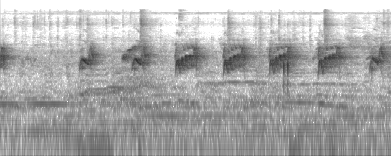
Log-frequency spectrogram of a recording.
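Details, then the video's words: Starling in front of a house delivering loud, harsh chattering notes in short bursts, repeated roughly every half second against a faint background hum. "KICAU JALAK DEPAN RUMAH"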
